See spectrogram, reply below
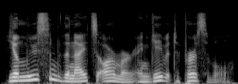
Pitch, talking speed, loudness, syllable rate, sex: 155 Hz, 250 wpm, -19 LUFS, 6.6 syllables/s, male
